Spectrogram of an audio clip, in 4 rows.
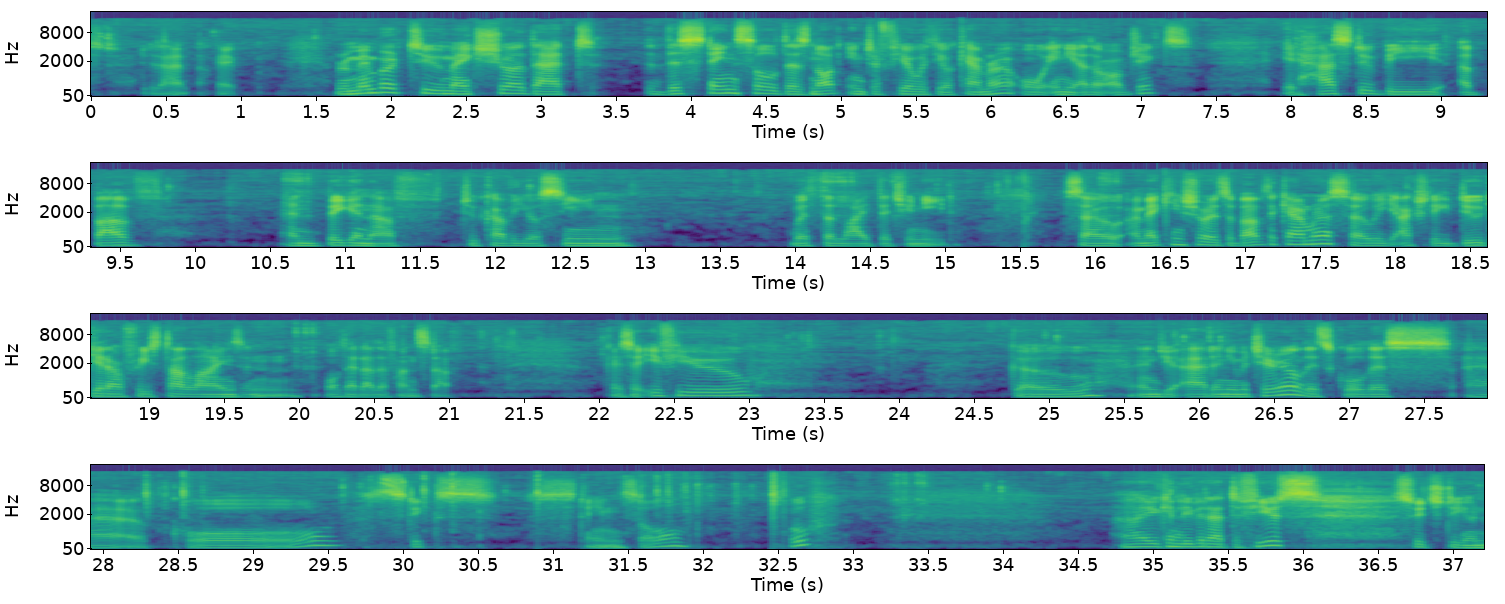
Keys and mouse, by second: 2.0 middle click, 7.9 s, 11.6 s, 21.3-23.0 right drag, 23.9-25.0 right drag, 25.0 middle click, 26.0-28.1 drag, 33.9-37.2 drag.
